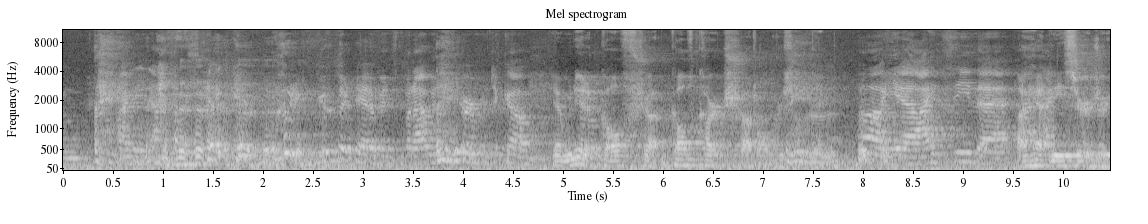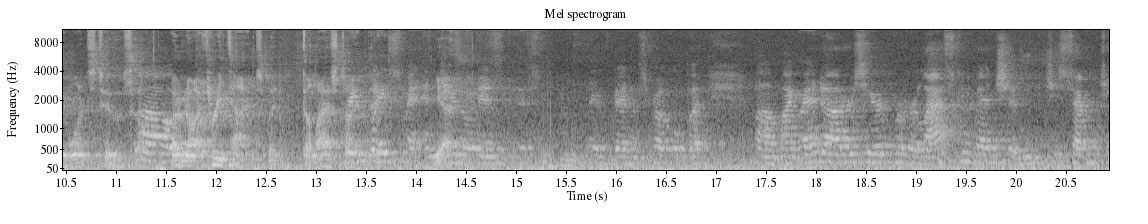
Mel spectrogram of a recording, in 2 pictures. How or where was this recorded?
live audience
